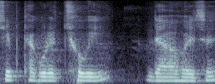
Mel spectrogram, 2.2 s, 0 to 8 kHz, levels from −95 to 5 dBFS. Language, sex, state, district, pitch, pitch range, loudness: Bengali, male, West Bengal, North 24 Parganas, 135 Hz, 130-145 Hz, -17 LUFS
